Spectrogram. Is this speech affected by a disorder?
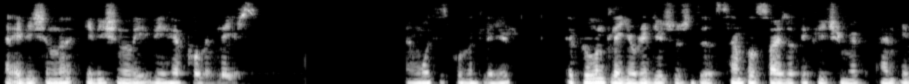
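No.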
